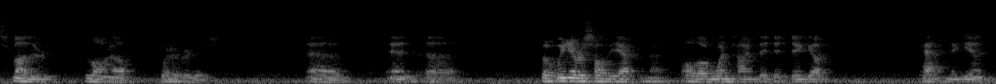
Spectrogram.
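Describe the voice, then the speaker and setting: Speaking at a moderate pace with long, frequent pauses, a man with an American accent is heard amid audible room echo. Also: medium pitch for a man. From US Midwest, Indianapolis, Indiana. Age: 70s. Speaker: author and Vietnam veteran. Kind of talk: author talk Q&A.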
